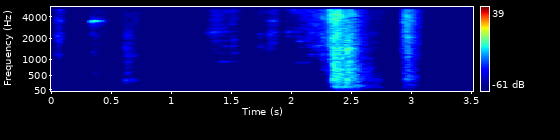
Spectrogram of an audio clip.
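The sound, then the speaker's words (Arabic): A door is pushed shut with a solid thud, preceded by a few faint clicks and handle rattles, then a short second knock as it settles in the frame. Fairly loud. “اذهب شوية، اقفل الباب يا أبي.”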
